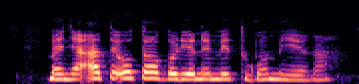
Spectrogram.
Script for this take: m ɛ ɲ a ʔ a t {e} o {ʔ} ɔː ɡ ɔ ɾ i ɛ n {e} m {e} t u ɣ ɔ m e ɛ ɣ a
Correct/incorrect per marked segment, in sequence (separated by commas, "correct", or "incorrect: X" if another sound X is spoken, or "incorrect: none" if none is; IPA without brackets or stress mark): correct, incorrect: t, correct, correct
